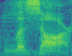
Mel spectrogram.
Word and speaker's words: Lazar: blazer rangers this is laser blazer a researcher in our rnd department and it's sales liaison it's lazar actually accent on the tsar but yes i'm your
